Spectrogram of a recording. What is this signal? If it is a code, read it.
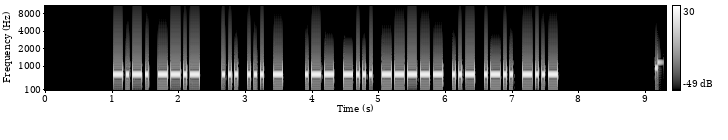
Morse code, heard as a keyed tone, about 25 wpm, 700 Hz. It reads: CQ SST WB0ULX
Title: K1USN SST QSO Practice - 25wpm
